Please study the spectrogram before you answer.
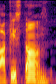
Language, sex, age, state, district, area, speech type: Maithili, male, 60+, Bihar, Araria, rural, spontaneous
